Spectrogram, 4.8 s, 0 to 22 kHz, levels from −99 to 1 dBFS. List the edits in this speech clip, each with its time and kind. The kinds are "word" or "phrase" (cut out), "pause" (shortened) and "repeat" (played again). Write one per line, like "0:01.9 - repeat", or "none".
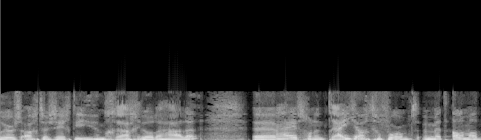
0:01.0 - word
0:01.4 - word
0:02.8 - word
0:03.7 - word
